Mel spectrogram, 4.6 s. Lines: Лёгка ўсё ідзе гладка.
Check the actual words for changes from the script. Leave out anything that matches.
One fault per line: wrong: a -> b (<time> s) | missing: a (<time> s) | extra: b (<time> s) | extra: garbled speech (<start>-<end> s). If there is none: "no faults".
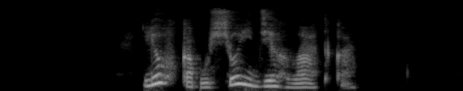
no faults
